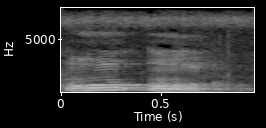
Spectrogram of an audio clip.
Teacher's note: ऊ, तो देखो जब हम छोटा ऊ, बड़ा ऊ बोल रहे हैं, ऊ, तो हमारे ओंठ पर प्रभाव पड़ रहा है। तो ये ध्वनि निकालने के लिए मुझे ओंठ का उपयोग करना पड़ा, इसलिए इन्हें ओष्ठांग या ओष्ठ बोलते हैं।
